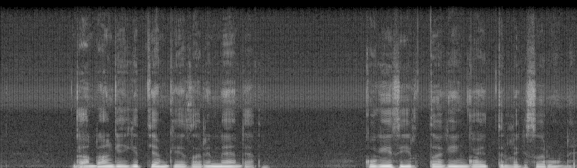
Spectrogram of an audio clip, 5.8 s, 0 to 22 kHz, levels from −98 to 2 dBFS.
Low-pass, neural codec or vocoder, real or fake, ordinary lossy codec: none; none; real; none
